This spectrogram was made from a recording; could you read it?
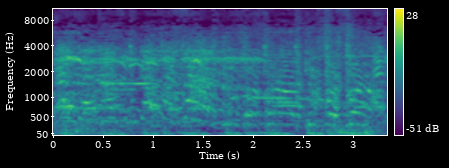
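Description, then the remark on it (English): A young crowd at a Podemos party rally in Mozambique chants and sings the party slogan "Save Mozambique, the country is ours" in loud, boisterous unison, voices layered into a dense roar with rhythmic surges, continuous throughout. “Here they're singing the party slogan, "Save Mozambique, the country is ours."”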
